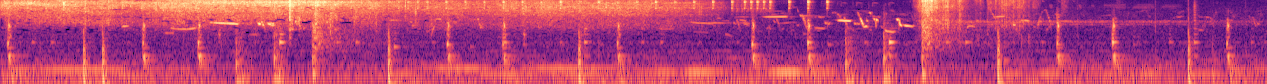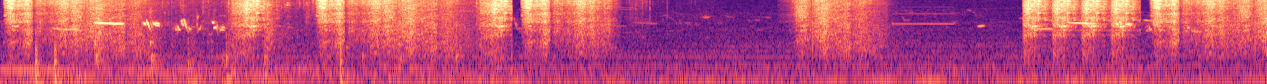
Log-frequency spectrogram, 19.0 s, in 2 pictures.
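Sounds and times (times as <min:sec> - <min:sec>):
small shovel digging in sand: 0:09.6 - 0:14.4, 0:15.4 - 0:16.2, 0:17.2 - 0:19.0.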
